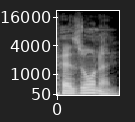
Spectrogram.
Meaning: plural of Person
- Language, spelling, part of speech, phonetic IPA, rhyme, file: German, Personen, noun, [pɛʁˈzoːnən], -oːnən, De-Personen.ogg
